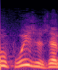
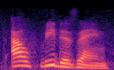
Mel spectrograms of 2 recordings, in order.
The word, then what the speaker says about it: Auf Wiedersehen: Actually, the word you have in mind is pronounced Auf Wiedersehen.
